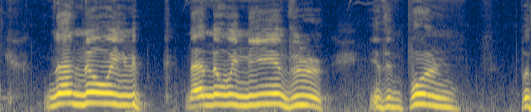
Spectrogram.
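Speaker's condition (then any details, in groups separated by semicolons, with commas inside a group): Spastic quadriplegia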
